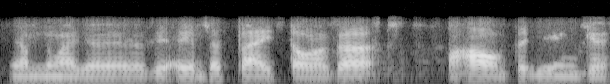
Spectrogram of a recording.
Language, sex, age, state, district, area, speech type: Manipuri, male, 30-45, Manipur, Kangpokpi, urban, conversation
